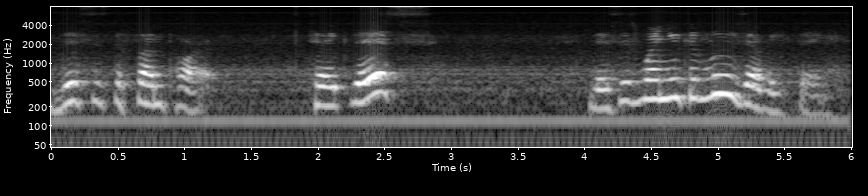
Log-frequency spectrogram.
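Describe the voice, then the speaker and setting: A craft tutorial host with a Jersey accent, this New Jersey woman casually demonstrates a craft, chatting to herself throughout. Her fairly high voice moves at a slow pace with lively intonation. The audio comes across tinny, as if over a phone.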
